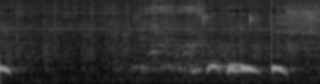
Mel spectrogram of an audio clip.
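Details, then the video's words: Spotted dove giving a 'thổ' voice call to rouse newly caught birds: a brief coo at the start, then quiet, then a cluster of soft, low hooting coos near the end. "Cu gáy giọng thổ gọi, thúc kích bổi nhanh nổi"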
